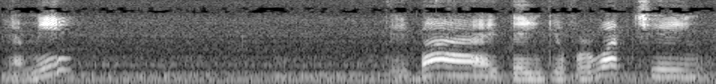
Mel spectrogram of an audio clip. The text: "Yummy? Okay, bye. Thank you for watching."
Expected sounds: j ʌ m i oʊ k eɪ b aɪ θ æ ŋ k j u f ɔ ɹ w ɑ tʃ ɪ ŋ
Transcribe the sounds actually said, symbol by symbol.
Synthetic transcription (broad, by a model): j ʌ m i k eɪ b aɪ t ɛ ŋ k j u f ɔ ɹ w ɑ tʃ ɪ ŋ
